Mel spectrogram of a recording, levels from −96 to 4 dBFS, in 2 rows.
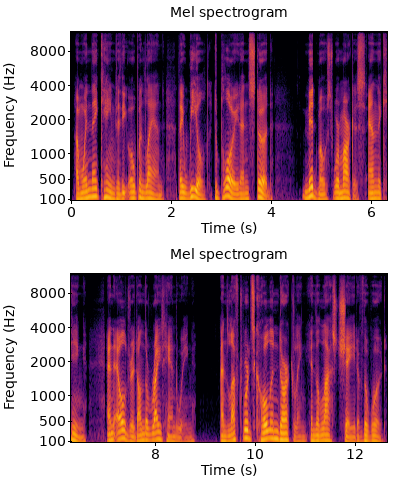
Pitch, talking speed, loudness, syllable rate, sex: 115 Hz, 170 wpm, -19 LUFS, 4.5 syllables/s, male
